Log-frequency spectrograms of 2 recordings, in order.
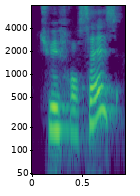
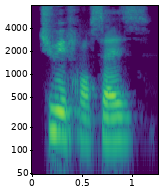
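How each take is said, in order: First: The voice rises at the end, a question. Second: The voice falls at the end, a statement.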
